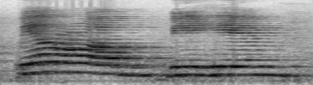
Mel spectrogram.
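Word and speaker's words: مِنْ رَبِّهِمْ: Nih, ini ada contoh min rabbihim. Min rabbihim. Cara bacanya nun matinya dimasukkan ke huruf ro tanpa ditahan. Jadi langsung aja min rabbihim.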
